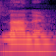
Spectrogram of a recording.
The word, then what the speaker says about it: Lannen: Good morning, my name is Richard Lannen, rhymes with Cannon.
